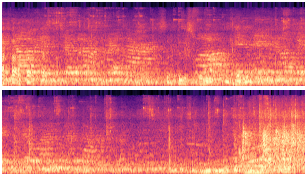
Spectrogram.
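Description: A group of young children sing together.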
